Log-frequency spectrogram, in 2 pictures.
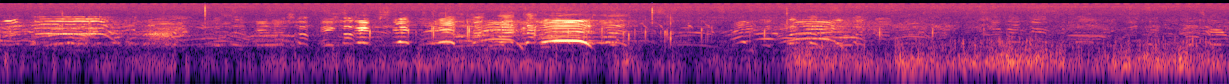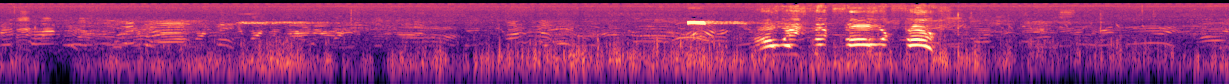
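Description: A crowd of spectators and players shout and call out across an open field.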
